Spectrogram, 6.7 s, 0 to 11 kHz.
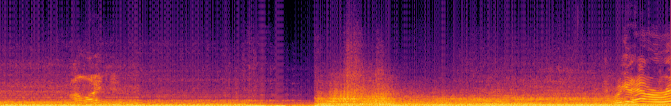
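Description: Modified Ford Mustang GT V8 with muffler and resonator deleted, revving loudly up close in a deep rumbling burst, with someone talking over it before and after.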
